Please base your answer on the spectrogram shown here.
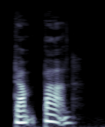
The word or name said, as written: DAMP-barn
